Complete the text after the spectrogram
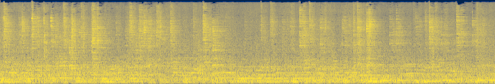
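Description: Food sizzles on a hot griddle.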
